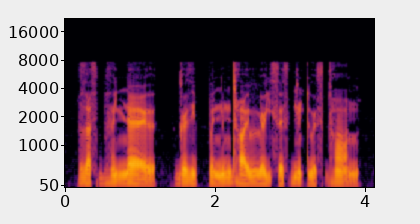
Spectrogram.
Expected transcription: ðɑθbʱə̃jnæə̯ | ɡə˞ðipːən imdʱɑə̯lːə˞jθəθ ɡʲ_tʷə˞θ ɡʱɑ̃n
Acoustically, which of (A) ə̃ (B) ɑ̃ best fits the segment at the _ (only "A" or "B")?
A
